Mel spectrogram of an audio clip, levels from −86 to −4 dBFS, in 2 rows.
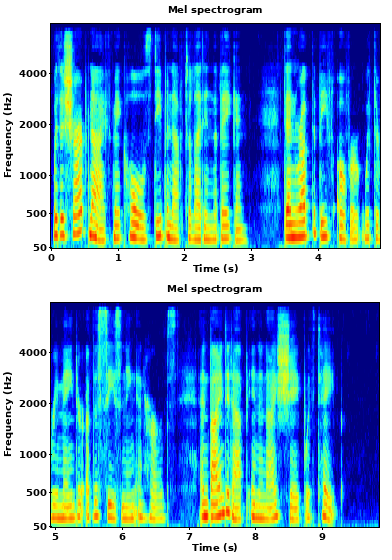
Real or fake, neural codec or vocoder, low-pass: real; none; 7.2 kHz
